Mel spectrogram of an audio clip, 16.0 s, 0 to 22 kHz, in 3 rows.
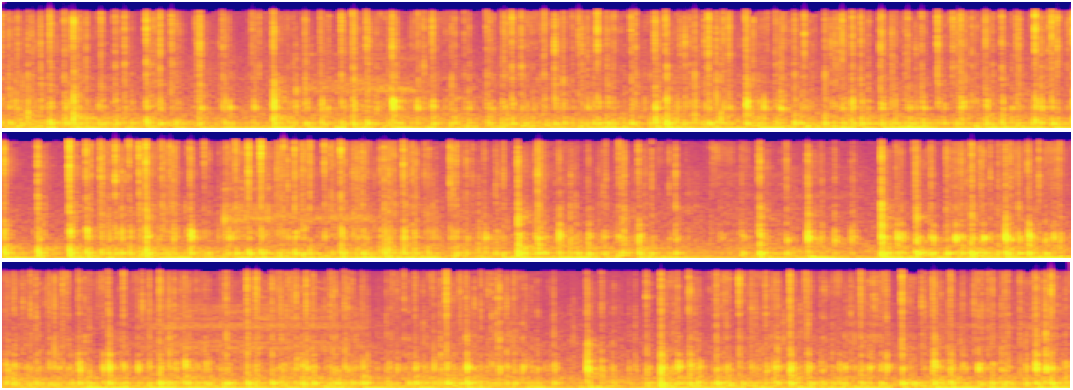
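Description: Continuous typing on an Apple Magic Keyboard for iPad Pro: rapid, irregular key clicks. Partway through, the typing moves from the black 4th-generation keyboard to the white 5th-generation one, whose key feel seems slightly softer. A faint steady low hum sits under the clicks.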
